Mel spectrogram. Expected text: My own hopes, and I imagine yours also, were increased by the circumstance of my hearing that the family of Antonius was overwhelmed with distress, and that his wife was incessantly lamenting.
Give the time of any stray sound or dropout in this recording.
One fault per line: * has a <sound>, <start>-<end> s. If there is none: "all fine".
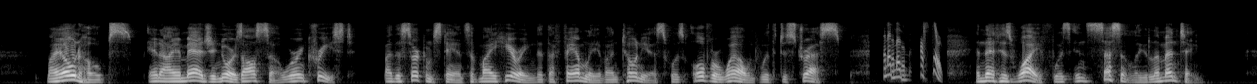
* has a chirp, 8.8-9.4 s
